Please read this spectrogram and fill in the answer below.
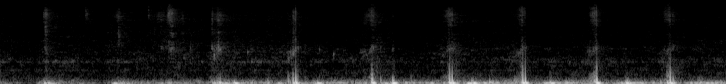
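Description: Soft low thumps at about 80 a minute under a faint hum and rustle, a heartbeat.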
